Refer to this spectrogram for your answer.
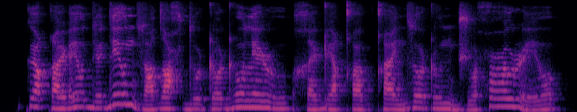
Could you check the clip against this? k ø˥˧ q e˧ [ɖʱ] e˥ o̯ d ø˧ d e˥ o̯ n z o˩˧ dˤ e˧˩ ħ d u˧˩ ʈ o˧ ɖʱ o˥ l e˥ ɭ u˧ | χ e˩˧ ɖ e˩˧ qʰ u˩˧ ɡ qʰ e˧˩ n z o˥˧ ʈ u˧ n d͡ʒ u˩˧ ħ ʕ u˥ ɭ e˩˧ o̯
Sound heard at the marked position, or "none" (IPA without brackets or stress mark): ɽ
